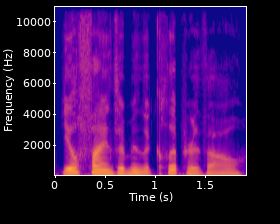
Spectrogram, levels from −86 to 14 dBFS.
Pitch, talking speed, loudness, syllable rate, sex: 155 Hz, 220 wpm, -19 LUFS, 4.4 syllables/s, female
